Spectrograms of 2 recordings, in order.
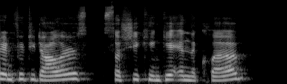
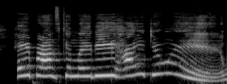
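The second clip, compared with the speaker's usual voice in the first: high-pitched, drawn-out hello; bright greeting; 10 semitones higher than usual. Real, not acted. Livestream host greeting a viewer, high drawn-out hello. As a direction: sing out a big high hello.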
